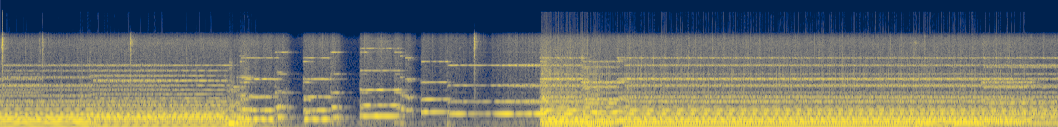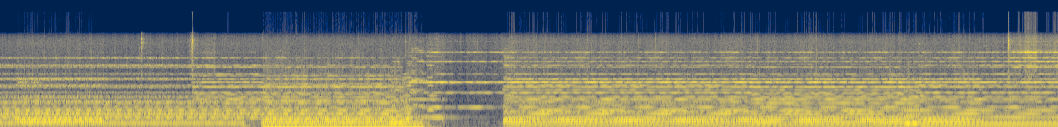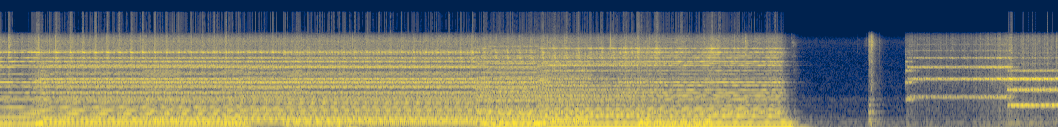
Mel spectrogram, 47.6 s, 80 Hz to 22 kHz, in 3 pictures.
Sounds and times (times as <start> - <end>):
Hammond organ: 0.0 - 43.8, 45.3 - 47.6.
